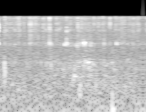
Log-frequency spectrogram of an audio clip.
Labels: {"label": "ambient", "recorder": "HydroMoth"}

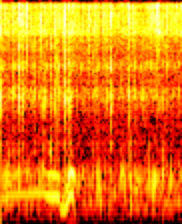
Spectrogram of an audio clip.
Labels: {"label": "biophony, cascading saw", "recorder": "HydroMoth"}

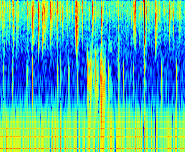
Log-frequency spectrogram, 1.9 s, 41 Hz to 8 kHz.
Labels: {"label": "biophony, knock croak", "recorder": "SoundTrap 300"}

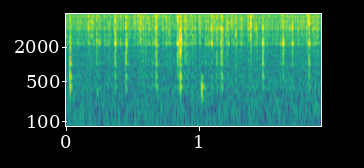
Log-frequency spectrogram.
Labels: {"label": "ambient", "recorder": "HydroMoth"}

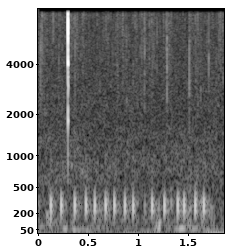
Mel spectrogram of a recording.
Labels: {"label": "biophony, pulse", "recorder": "SoundTrap 500"}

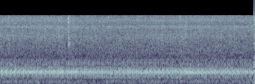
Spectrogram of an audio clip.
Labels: {"label": "anthrophony, boat engine", "recorder": "HydroMoth"}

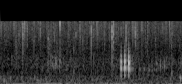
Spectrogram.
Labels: {"label": "biophony, damselfish", "recorder": "SoundTrap 500"}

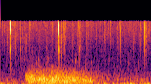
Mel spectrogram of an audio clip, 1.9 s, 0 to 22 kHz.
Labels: {"label": "biophony, growl", "recorder": "SoundTrap 500"}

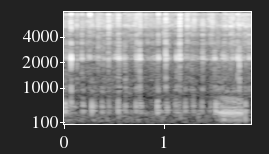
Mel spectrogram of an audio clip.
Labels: {"label": "biophony", "recorder": "HydroMoth"}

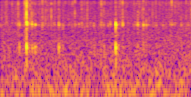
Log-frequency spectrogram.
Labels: {"label": "ambient", "recorder": "HydroMoth"}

